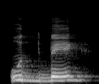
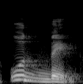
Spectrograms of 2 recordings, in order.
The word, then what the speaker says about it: উদ্বেগ: উচ্চারণ হচ্ছে খেয়াল করেছো উদ্বেগ উদ্বেগ মানে উৎকণ্ঠা তারপর উদ্বোধন মানে ইনগরেশন বা কোন কিছু ইনগরেট করা এইখানে যখন দ এর সাথে ব ফলা হবে তখন সেটার উচ্চারণ হবে একটা এক্সেপশনাল আছে সেটা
